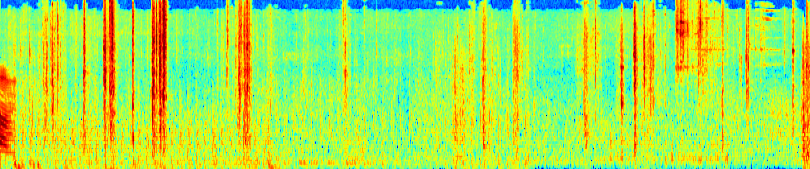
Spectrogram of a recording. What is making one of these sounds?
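Footsteps crunch quickly on dry ground.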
